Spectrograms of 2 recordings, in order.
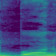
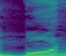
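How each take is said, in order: First: बोन with a long closed o, pitched lower; right pronunciation. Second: बॉन with a short open o, said slowly as the wrong way; wrong pronunciation. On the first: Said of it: "बोन बोलेंगे". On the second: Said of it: "बॉन नहीं". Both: Shown as a demonstration.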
